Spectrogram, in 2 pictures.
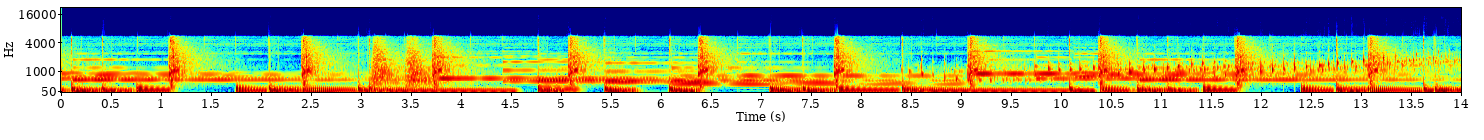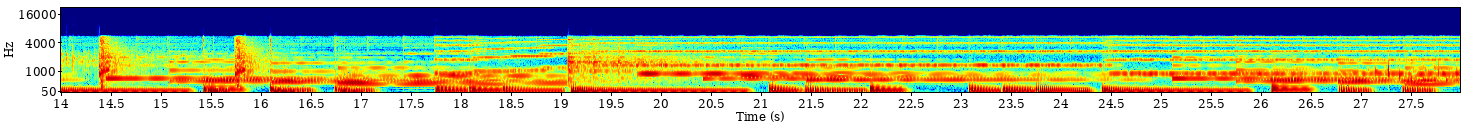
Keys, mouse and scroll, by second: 1.2 click, 1.3 click, 2.3 click, 2.5 click, 3.6 click, 8.3 scroll up 2, 9.3 click, 12.4 scroll down 2, 13.1 click, 14.2 click, 23.1 click, 23.8 click, 23.9 click, 24.4 scroll up 1, 26.5 click, 27.7 click.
